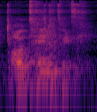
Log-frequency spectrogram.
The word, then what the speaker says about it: authentic: Okay, so where's a range of authentic texts. By the way, I pronounce this the way an Irish person would pronounce it. So I said authentic instead of authentic.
